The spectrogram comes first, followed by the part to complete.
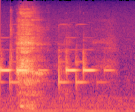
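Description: Electronic timer alarm going off in several short two-tone beeps, signalling that the five minutes are up. A brief burst of noise comes about half a second in.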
